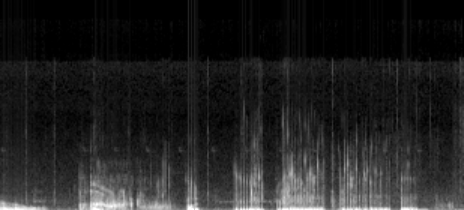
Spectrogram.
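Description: Irregular low gurgling and rumbling bursts of varying length, typical of ordinary stomach growling from gas and fluid moving through the gut.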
